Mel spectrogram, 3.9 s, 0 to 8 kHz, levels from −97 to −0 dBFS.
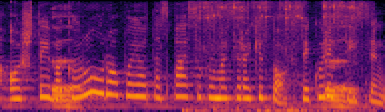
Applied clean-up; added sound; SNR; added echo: none; Burping, eructation + Keys jangling; 6 dB; none.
